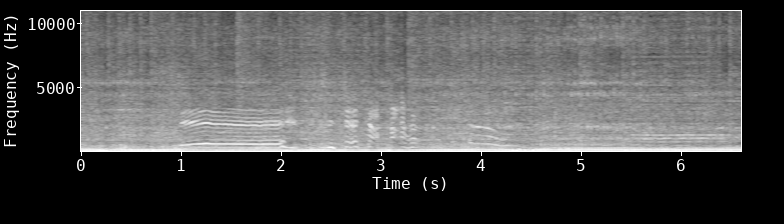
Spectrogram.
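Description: A small quad bike engine idles with a steady low rumble.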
